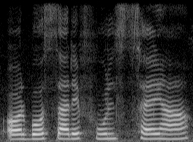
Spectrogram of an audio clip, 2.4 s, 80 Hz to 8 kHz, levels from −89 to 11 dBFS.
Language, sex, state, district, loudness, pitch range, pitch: Hindi, female, Maharashtra, Gondia, -15 LUFS, 265-275 Hz, 270 Hz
